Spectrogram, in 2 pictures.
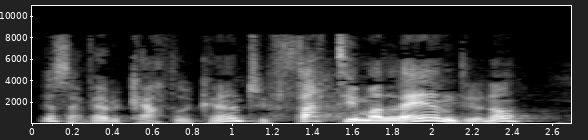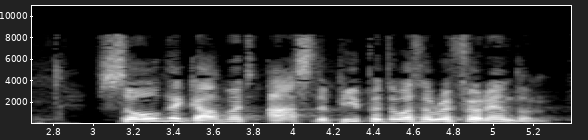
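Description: A middle-aged man whose first language is Portuguese gives a public talk as an animated, joking storyteller. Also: on the high side, fast talker, husky. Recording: long hall reverb.

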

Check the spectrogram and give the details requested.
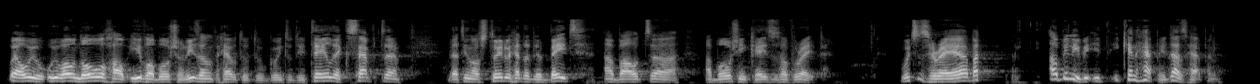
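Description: A middle-aged man whose first language is Portuguese gives a public talk as an animated, joking storyteller. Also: medium pitch, slightly rough. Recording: long hall reverb.

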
